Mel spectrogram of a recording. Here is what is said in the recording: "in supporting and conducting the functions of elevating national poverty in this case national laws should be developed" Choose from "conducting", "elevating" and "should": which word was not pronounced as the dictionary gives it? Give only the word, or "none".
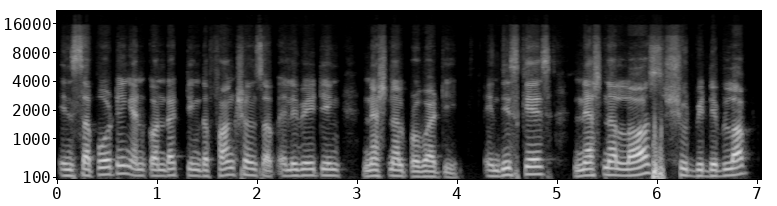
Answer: none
